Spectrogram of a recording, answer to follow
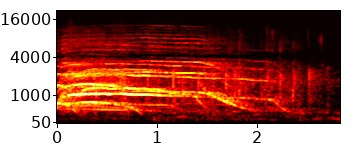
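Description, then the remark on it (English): A loud audience screams and cheers, many high-pitched voices shrieking together in a sustained burst that gradually fades over a few seconds. “You who had the screaming.”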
